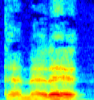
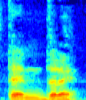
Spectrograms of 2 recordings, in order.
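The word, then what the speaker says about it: tendré: syllables instead of three it would be tenere but it's tendre which just makes everything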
